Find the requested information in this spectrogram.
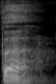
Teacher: gigi geraham sifatnya yang terakhir huruf ba letak makhorijul hurufnya yaitu safawiyah atau keluar dari dua bibir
